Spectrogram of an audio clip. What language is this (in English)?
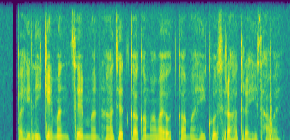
Chhattisgarhi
